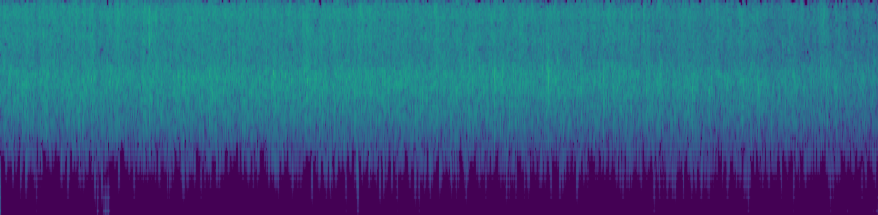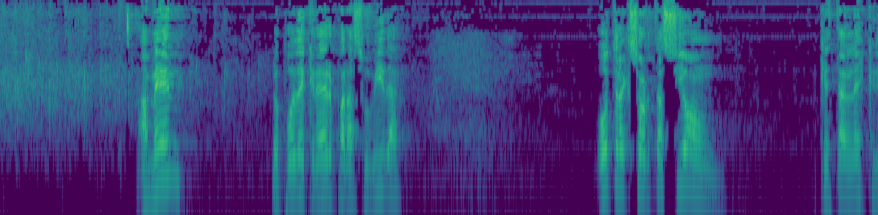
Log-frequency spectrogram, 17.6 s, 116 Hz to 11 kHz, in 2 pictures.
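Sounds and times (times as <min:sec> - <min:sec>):
large audience applauding: 0:00.0 - 0:11.4
speech: 0:10.2 - 0:10.7, 0:11.5 - 0:12.9, 0:14.8 - 0:16.1, 0:17.0 - 0:17.5.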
